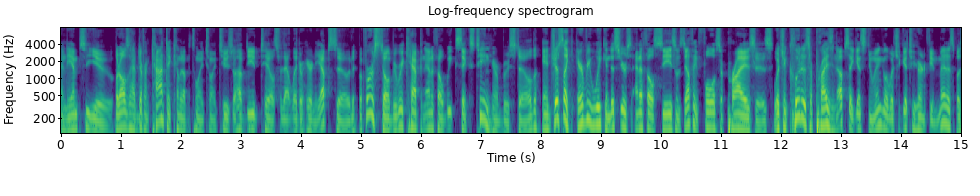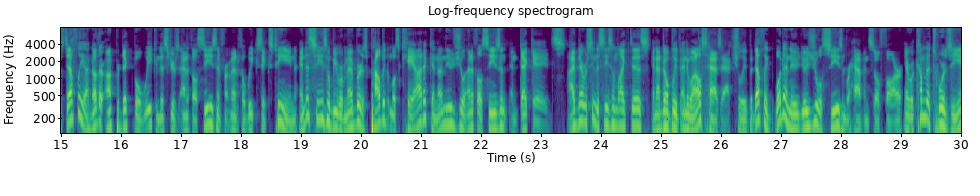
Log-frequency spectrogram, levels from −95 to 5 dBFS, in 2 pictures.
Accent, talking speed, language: American, 265 wpm, English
